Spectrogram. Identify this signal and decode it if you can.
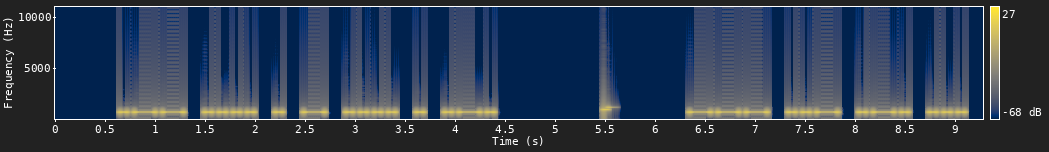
Morse code, heard as a keyed tone, about 17 wpm, 700 Hz. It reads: WHETHER OURS
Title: Sentences from Top 1300 Words - New Word Drill Alt - 17wpm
